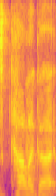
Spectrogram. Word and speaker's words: Kalaugher: I hope I'm pronouncing your last name correctly. It's K-A-L-A-U-G-H-E-R. It could be. – That's it. It's Callagher.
